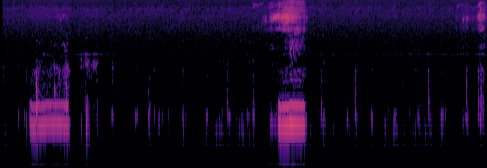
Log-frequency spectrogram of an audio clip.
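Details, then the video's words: Sleeping cat snoring, with two short nasal, humming snores about five seconds apart and faint soft clicks and rustles between them. "Snoring cat"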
